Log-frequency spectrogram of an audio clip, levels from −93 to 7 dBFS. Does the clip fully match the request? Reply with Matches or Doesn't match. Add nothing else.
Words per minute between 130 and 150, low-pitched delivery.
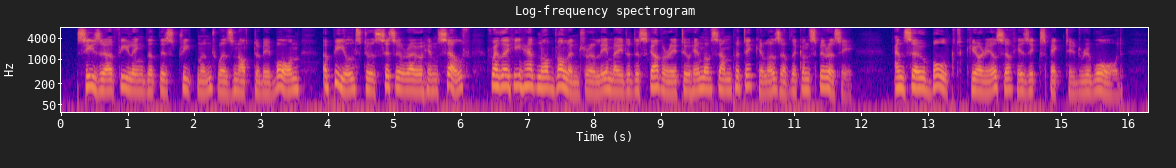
Matches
